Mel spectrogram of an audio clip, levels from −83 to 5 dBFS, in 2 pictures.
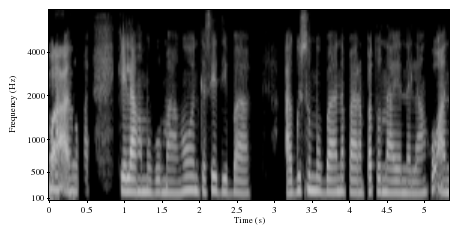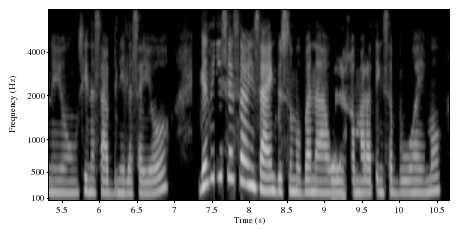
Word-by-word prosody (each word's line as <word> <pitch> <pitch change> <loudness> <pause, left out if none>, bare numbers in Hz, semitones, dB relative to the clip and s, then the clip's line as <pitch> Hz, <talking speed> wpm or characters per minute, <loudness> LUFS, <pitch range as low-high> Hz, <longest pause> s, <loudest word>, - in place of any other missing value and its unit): maaano 200 0 +6
ka. 195 - -12 0.4
"Kailangan 200 -2 +5
mo 195 - -1
bumangon 190 +3 -2
kasi 205 +2 -1
'di 195 +1 -4
ba, 180 0 -2 0.5
ah, 175 +1 +2
gusto 215 +3 0
mo 210 -1 +1
ba 190 0 +1
na - - -1
parang 185 -1 -1
patunayan 195 -2 -2
na 180 - -4
lang 180 +1 -5
kung - - -1
ano 190 - +1
'yong 185 -1 -5
sinasabi 185 -3 -2
nila 180 0 -3
sa'yo?" 180 +9 -2 0.4
Gano'n 310 +9 +6
'yong 425 0 -2
sinasabi 370 -4 +5
niya 270 - -2
sa'kin. 210 0 +5
"Gusto 205 0 0
mo 190 - -1
ba 195 0 +3
na 185 -1 +1
wala 185 0 0
kang 185 - -3
marating 185 +1 -1
sa 190 - -1
buhay 185 +1 -4
mo? 205 +3 -2
190 Hz, 215 wpm, -24 LUFS, 185-205 Hz, 0.5 s, maaano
